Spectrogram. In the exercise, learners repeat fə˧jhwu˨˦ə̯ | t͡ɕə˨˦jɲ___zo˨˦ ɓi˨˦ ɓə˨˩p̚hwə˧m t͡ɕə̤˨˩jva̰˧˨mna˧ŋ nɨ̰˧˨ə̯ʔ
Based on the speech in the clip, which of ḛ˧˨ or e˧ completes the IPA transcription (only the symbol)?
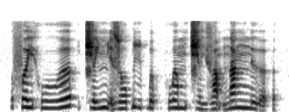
ḛ˧˨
